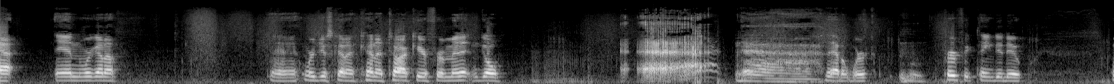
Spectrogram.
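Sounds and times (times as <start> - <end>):
speech: 0.1 - 1.3, 2.7 - 5.5, 6.2 - 10.4
person burping on purpose: 6.2 - 8.2.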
